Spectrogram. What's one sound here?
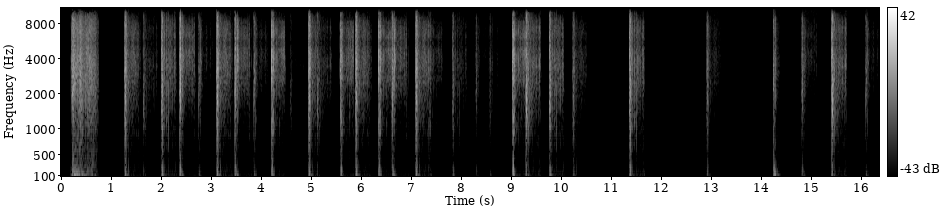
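Footsteps patter quickly on a hard floor, echoing slightly.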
